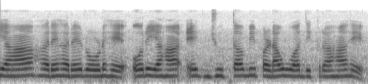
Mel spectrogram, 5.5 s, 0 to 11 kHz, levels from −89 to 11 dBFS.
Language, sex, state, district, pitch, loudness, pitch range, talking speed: Hindi, female, Uttar Pradesh, Lalitpur, 220 Hz, -15 LUFS, 210-225 Hz, 165 wpm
